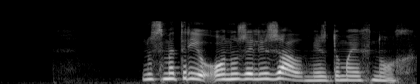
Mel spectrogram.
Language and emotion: Russian, neutral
